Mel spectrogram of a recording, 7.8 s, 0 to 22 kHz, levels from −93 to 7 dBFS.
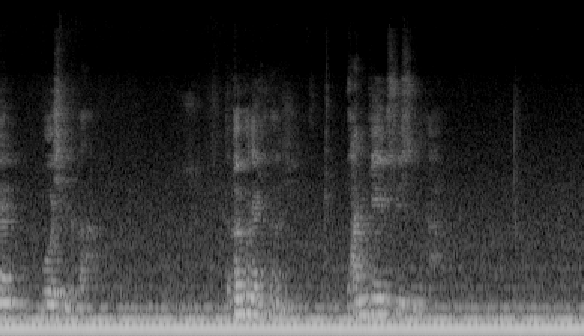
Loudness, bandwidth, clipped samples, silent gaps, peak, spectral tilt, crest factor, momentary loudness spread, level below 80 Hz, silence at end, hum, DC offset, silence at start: -24 LUFS; 7 kHz; under 0.1%; none; -8 dBFS; -8 dB/octave; 12 dB; 3 LU; -22 dBFS; 0 s; 60 Hz at -30 dBFS; under 0.1%; 0 s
